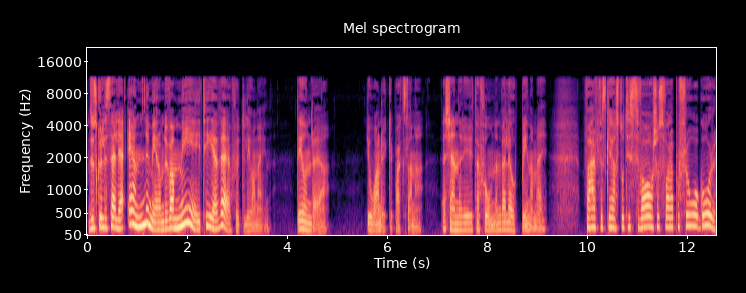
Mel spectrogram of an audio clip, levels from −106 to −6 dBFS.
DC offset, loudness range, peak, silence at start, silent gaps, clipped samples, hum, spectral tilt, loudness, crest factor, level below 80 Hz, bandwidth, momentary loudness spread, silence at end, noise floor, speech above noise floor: under 0.1%; 10 LU; 0 dBFS; 0 s; none; under 0.1%; none; -5 dB/octave; -18 LUFS; 18 dB; -56 dBFS; 11.5 kHz; 16 LU; 0 s; -69 dBFS; 51 dB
